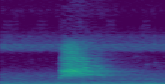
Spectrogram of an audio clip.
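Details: Young red fox kit, one of a vixen's last litter, trying out his alarm calls early one morning next door: a single harsh, raspy scream lasting under half a second, over a steady high hum.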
